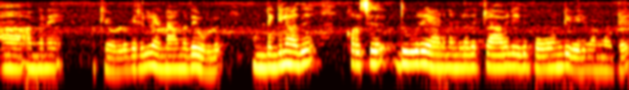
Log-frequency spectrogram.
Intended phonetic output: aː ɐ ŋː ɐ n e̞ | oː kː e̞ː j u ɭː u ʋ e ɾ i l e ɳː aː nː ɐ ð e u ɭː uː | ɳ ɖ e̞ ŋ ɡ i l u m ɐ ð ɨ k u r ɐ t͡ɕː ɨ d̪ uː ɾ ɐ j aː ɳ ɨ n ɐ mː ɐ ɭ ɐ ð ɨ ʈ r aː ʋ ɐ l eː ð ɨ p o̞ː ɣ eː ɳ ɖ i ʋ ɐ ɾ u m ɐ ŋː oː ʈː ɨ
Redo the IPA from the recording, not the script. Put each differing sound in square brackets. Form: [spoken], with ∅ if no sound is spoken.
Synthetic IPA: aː ɐ ŋː ɐ n e̞ | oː kː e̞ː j u ɭː u ʋ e ɾ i l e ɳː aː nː ɐ ð e u ɭː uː | ɳ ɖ e̞ ŋ ɡ i l u m ɐ ð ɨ k u r ɐ t͡ɕː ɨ d̪ uː ɾ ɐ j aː ɳ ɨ n ɐ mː ɐ ɭ ɐ ð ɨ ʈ r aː ʋ ɐ l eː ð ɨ p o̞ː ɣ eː ɳ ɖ i ʋ ɐ ɾ u m ɐ ŋː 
